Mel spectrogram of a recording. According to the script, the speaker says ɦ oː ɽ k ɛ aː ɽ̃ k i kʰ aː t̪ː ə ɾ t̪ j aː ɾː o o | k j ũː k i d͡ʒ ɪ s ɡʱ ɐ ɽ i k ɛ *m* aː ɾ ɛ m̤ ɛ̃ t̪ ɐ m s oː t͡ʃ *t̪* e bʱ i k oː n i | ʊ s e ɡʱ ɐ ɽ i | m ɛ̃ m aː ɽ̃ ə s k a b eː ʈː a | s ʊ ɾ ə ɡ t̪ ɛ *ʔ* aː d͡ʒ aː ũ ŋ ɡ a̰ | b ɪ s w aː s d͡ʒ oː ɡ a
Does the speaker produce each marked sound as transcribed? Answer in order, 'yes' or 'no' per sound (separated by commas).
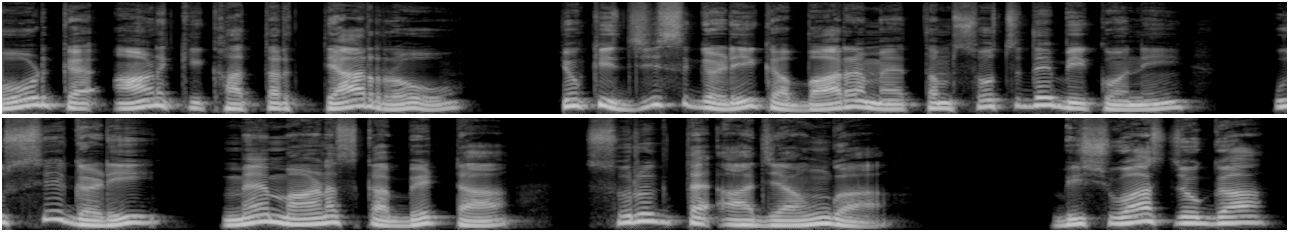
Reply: no, no, yes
